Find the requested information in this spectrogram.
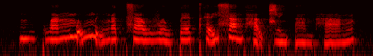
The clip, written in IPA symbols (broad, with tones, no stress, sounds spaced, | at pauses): m i̤˨˩ k w a˨˦ ŋ m ə̰˧˥ w m ḛ˧˨ ŋ a˦˥ t̚ s a˧ w v ə˧˩ w ɓ ɛ˧ t̪ʰ ɛ̰˧˥ j s a˧ n h a̰˧˨ w t͡ɕ ɛ̤˨˩ j ʔ a̤˨˩ m h a˨˦ ŋ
